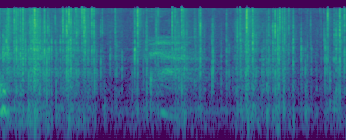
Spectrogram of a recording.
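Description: Clear plastic bag crinkling as it is handled by hand: a rapid, irregular run of small crackles.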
